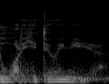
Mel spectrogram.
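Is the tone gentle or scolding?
gentle. The voice sounds soft and gentle. The speaker is asking out of concern. "I think God was really saying it more like this"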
